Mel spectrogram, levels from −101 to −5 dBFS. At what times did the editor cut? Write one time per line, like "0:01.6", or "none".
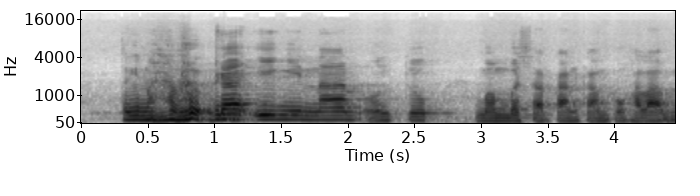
none

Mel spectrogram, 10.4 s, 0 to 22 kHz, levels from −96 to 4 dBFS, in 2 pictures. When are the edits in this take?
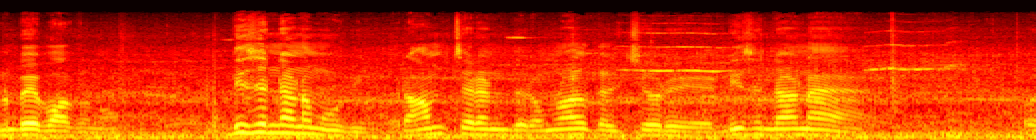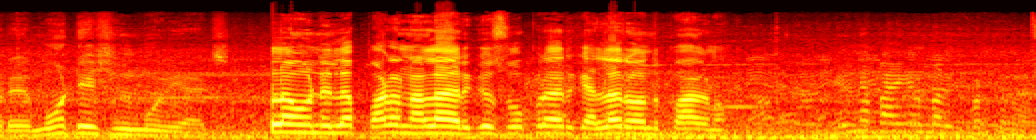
none

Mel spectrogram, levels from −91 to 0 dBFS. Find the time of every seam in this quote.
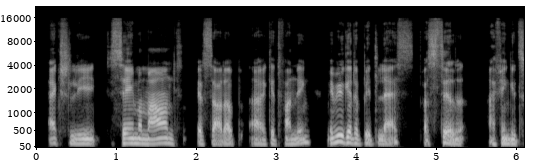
0:04.7

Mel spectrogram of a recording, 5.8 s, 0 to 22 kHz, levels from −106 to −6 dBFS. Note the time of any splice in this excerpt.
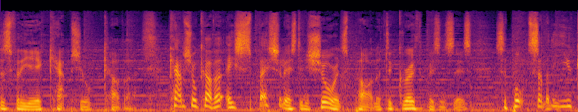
none

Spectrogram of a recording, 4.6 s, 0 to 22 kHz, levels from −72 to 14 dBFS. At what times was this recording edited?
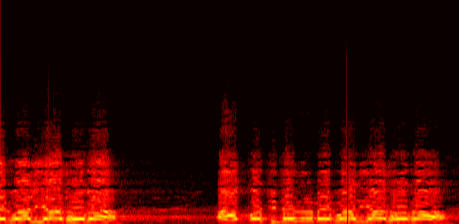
none

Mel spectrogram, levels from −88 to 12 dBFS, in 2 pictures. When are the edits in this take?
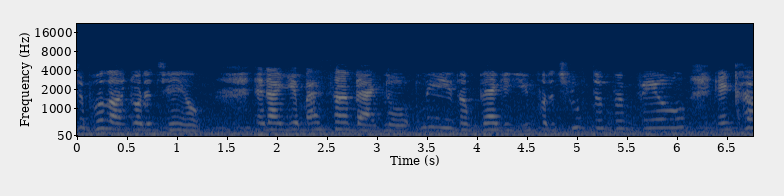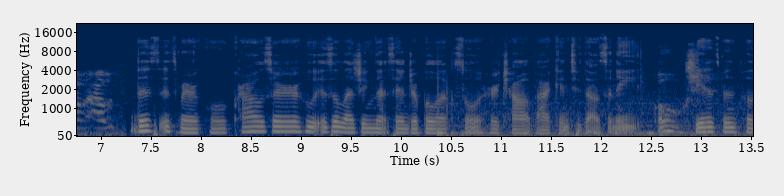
0:07.2

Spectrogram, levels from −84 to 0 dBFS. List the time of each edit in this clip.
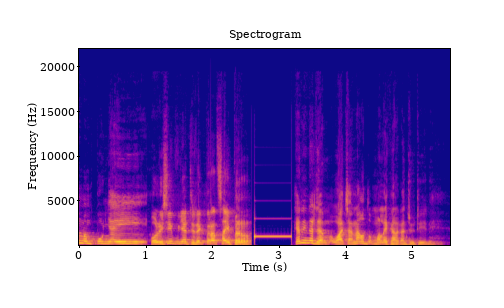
0:01.0
0:02.6

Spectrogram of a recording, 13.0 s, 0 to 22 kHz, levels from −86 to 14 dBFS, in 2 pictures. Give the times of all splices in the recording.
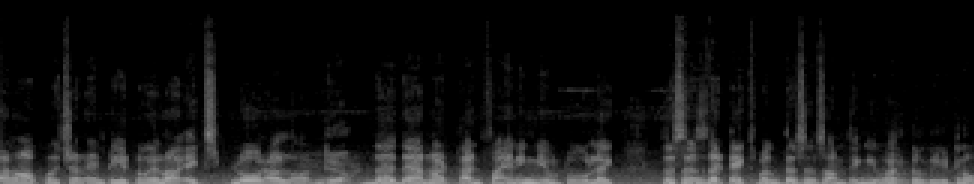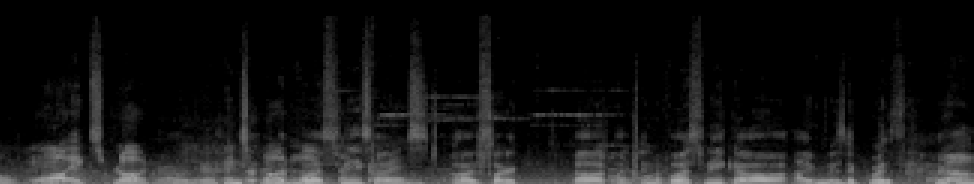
none

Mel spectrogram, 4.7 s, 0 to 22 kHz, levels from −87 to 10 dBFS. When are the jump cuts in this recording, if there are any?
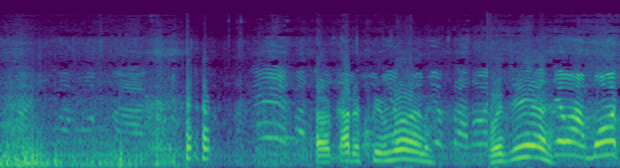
0:03.6

